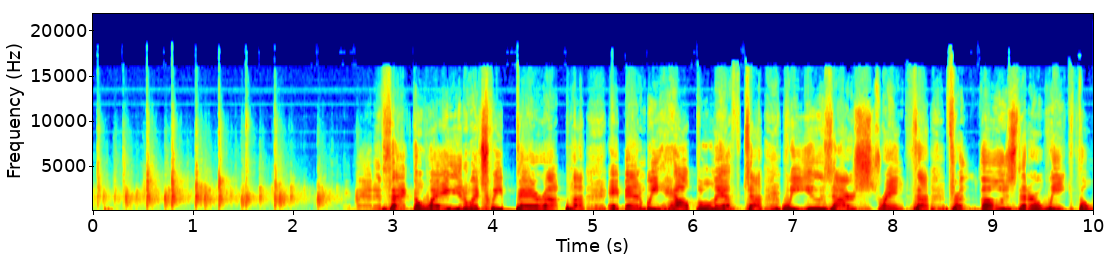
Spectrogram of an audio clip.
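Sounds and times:
crowd applause: 0.0 - 2.6
audience clapping hands in a rhythmic beat: 0.0 - 2.7
speech: 2.8 - 9.9.

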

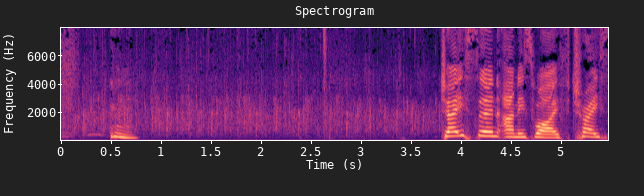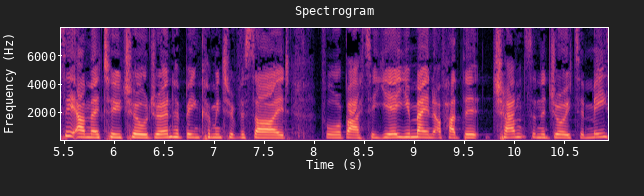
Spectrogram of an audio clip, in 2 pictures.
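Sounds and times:
audience applause welcoming a guest: 0.0 - 4.4
speech: 0.5 - 0.8, 3.8 - 10.9.

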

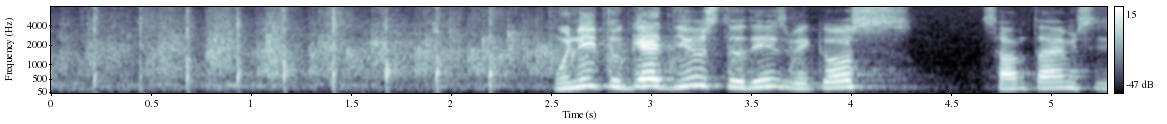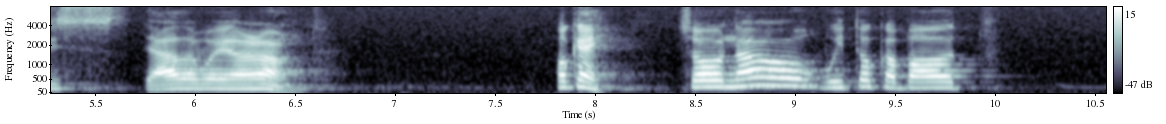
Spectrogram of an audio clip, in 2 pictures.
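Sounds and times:
audience clapping: 0.0 - 4.0
speech: 2.5 - 6.6, 7.8 - 10.0.

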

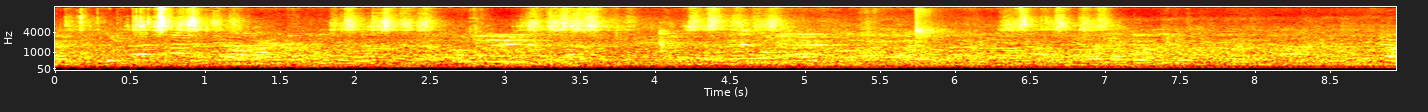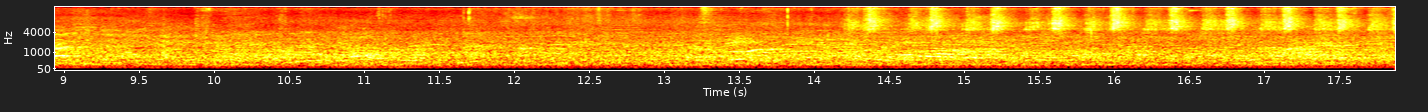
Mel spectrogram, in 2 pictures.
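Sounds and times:
rapid ticking clatter: 0.0 - 5.1, 6.3 - 7.1, 14.2 - 17.8
crowd murmuring along Calle Obispo in Havana: 0.0 - 17.8.

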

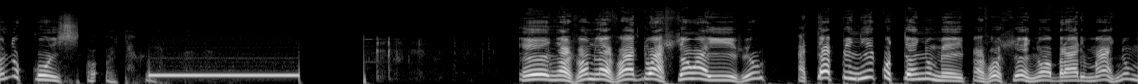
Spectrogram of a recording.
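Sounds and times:
speech: 0.0 - 1.4, 5.2 - 11.3
telephone busy signal on a failed call: 1.5 - 3.0.

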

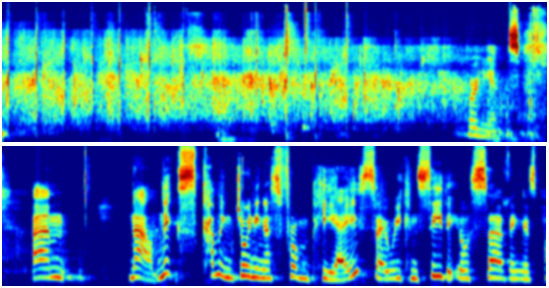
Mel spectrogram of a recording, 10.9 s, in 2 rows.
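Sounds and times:
church audience applause welcoming a speaker: 0.0 - 5.5
speech: 4.7 - 10.8.

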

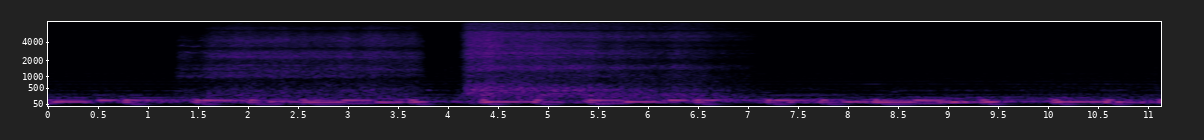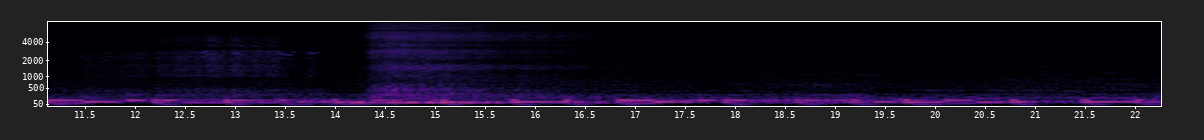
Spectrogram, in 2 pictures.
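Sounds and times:
faint low hum: 0.0 - 22.2
slow deep breath during a guided relaxation exercise: 1.3 - 7.2, 11.4 - 17.2.

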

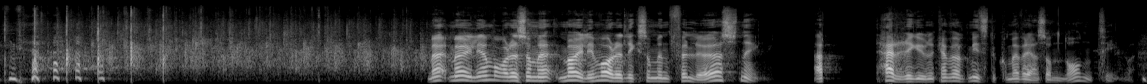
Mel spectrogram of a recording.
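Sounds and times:
laughter: 0.0 - 1.2
applause: 0.0 - 6.5
speech: 0.1 - 1.1, 4.3 - 11.4.

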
